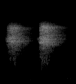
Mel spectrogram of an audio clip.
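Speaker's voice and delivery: ch, ch, ch as voiceless hissed bursts; ch, ch, ch voiceless sound demo; isolated ch sound. Shown as a demonstration. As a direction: repeat the bare ch sound three times, no voice.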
